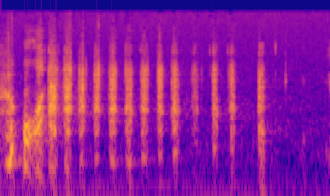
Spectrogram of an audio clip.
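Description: A rapid, rhythmic series of about a dozen croaks, fairly loud, slowing and fading toward the end, apparently a human voice imitating a frog.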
